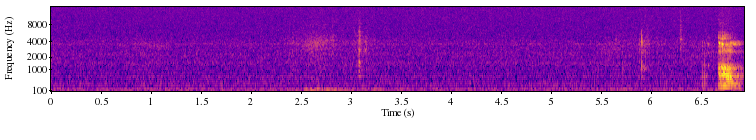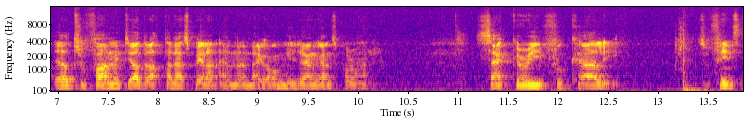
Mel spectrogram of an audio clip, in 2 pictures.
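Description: Trading cards shuffle and flick against each other.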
